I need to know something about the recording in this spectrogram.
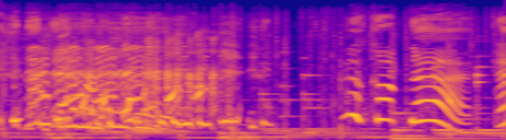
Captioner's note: children laughing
